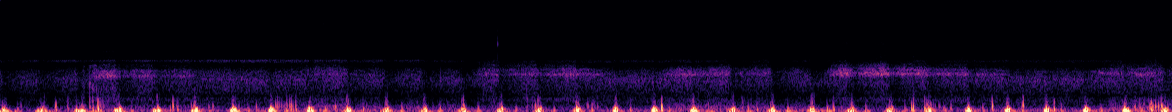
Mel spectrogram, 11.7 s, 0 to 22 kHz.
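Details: 35-year-old male after jogging, recorded at the tricuspid valve area: fast, steady, strong regular heart thumps with faint background hum; normal heart sounds after exercise.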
